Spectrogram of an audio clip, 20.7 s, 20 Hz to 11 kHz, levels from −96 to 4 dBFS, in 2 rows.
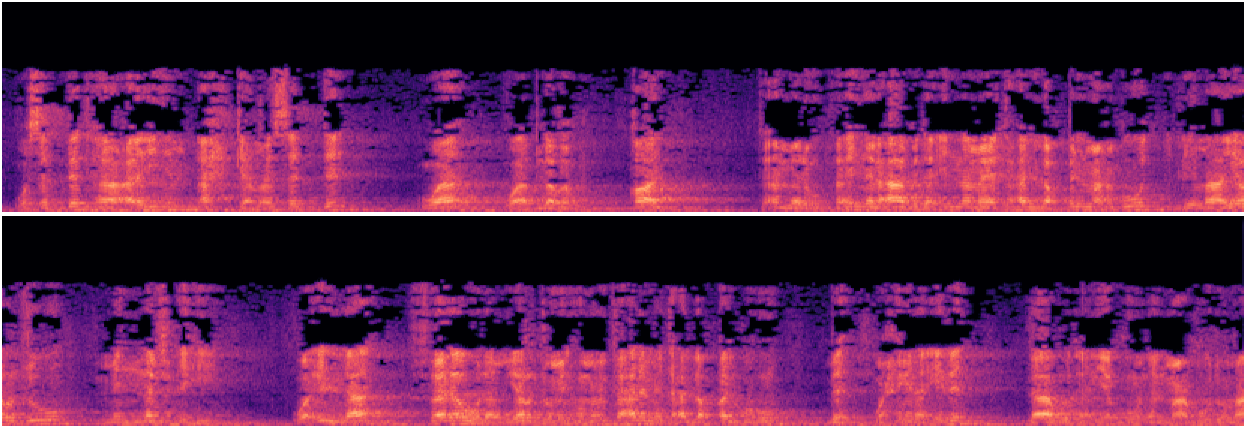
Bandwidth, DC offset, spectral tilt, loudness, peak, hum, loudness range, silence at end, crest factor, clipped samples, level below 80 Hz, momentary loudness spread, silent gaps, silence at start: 8 kHz; under 0.1%; -3 dB/octave; -20 LUFS; 0 dBFS; none; 4 LU; 0 s; 22 dB; under 0.1%; -58 dBFS; 13 LU; none; 0 s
